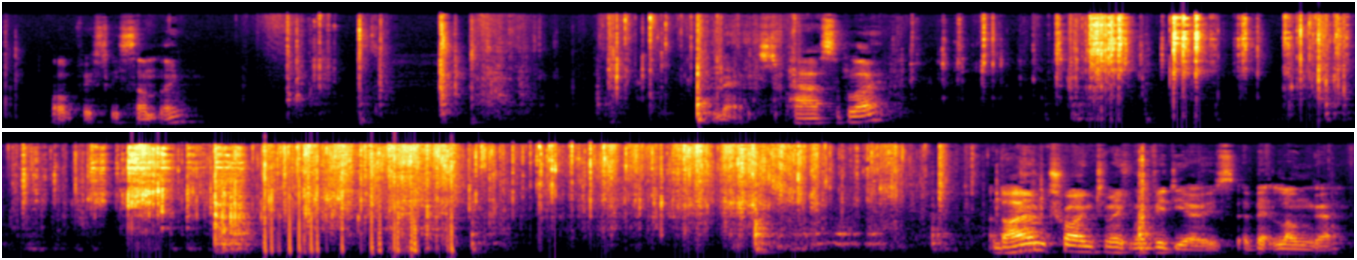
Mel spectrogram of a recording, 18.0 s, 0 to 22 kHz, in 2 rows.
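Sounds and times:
plastic wrapping crinkling: 3.2 - 5.2, 6.0 - 16.0.

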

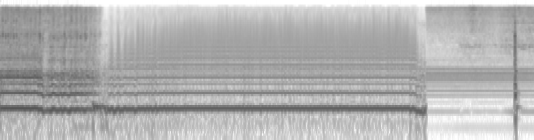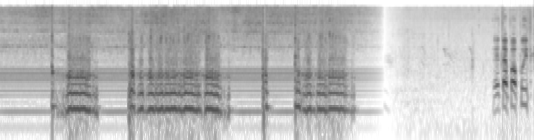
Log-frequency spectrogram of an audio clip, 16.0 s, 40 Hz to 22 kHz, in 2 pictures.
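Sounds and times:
pulsejet coughs and pops: 0.0 - 2.2, 7.6 - 13.5
spark igniter electric buzz: 0.0 - 13.8.

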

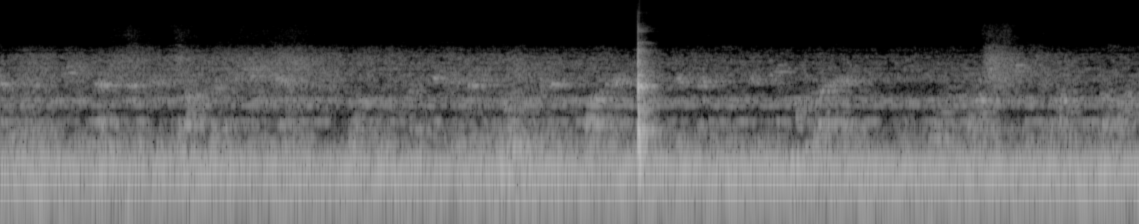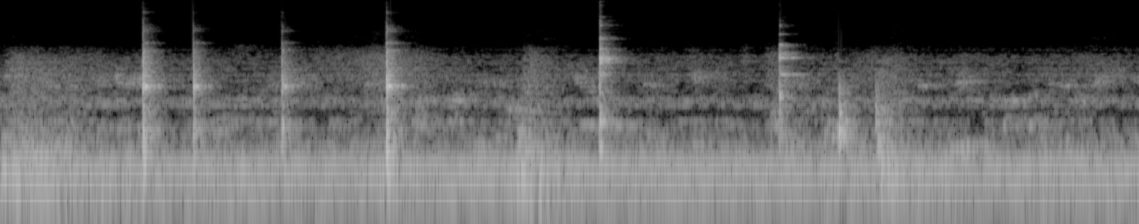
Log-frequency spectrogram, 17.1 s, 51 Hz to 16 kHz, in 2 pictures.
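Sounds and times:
spoon clinking against glass: 13.0 - 13.2, 14.4 - 14.6.

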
